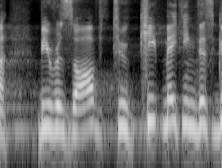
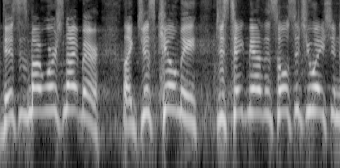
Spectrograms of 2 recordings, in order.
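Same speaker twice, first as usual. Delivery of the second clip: much higher, frantic despair; panicked; 10 semitones higher than usual. Retold or imitated. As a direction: retell a mortified inner wail. Panicked inner thought chasing dog.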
